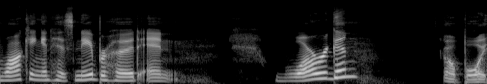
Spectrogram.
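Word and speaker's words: Wauregan: one witness had been walking in his neighborhood in warrigan oh boy spell that w-a-u-r-e-g-a-n while regan w-a-u-r-g-a-n r-e-g-a-n warrigan war where yeah it's like if if wario took over the state of oregon and it was wow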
